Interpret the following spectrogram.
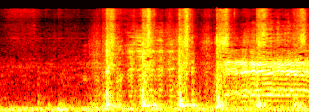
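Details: Sheep being loaded onto a homestead as the snow starts to melt; a drawn-out, wavering bleat with a rich, buzzy tone fills the second half, after clattering knocks and a person coaxing the animals along.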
